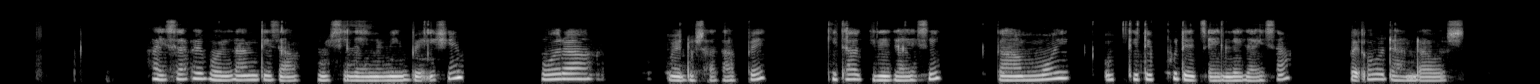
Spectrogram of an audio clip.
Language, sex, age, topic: Gamo, female, 18-24, agriculture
